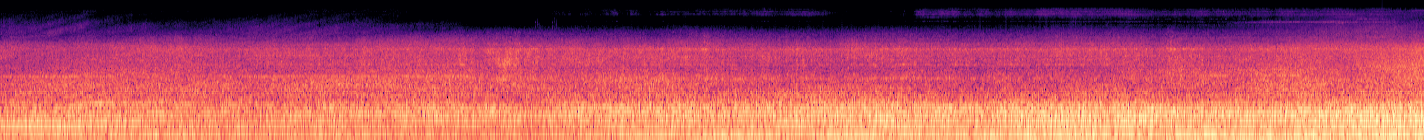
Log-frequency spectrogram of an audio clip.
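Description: Canadian Pacific diesel freight locomotive running as it approaches, a steady engine rumble with wheel and rail noise that grows gradually louder as the train draws nearer.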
